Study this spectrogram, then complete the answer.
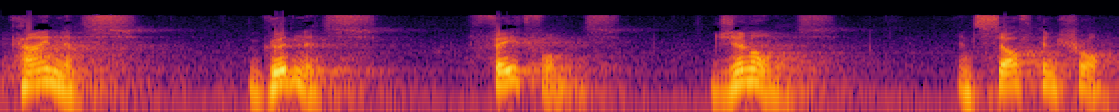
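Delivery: each word set apart by a pause; deliberately slow reading. Real, not acted. Preacher makes the congregation listen to each trait, slow and deliberate. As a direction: take the list slowly, word by word. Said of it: "You may think I'm reading this too slow".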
